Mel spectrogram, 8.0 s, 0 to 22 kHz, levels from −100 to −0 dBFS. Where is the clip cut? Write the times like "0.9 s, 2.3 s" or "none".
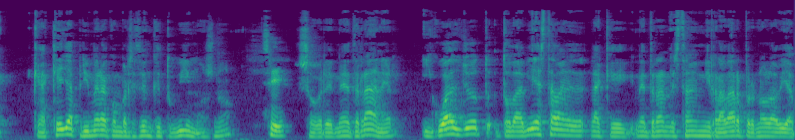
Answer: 4.2 s, 5.9 s

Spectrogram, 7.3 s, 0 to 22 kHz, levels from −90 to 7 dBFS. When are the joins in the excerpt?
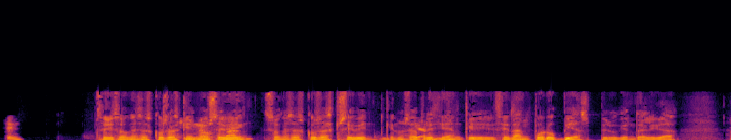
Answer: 3.4 s

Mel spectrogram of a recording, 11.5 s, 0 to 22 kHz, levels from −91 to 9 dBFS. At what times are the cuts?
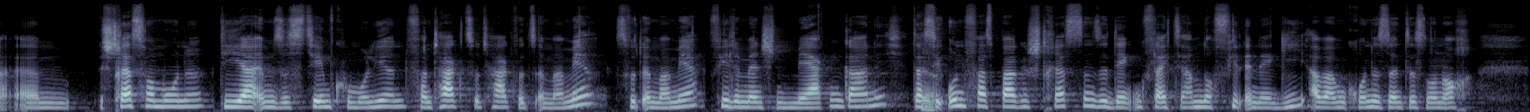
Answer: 1.6 s, 4.5 s, 5.3 s

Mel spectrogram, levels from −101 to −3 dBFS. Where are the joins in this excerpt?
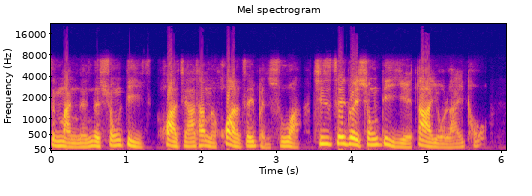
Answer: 3.4 s

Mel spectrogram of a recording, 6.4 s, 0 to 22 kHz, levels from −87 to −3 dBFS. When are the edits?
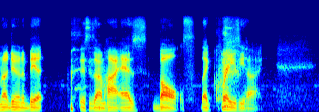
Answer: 3.0 s

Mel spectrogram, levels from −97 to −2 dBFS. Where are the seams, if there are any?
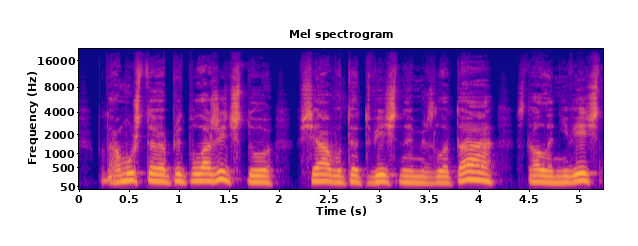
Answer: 2.9 s

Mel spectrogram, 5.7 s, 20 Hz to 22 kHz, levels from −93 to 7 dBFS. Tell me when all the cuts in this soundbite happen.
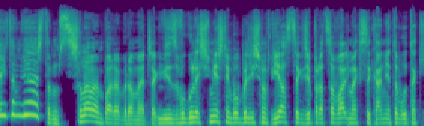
2.1 s, 3.6 s, 4.6 s

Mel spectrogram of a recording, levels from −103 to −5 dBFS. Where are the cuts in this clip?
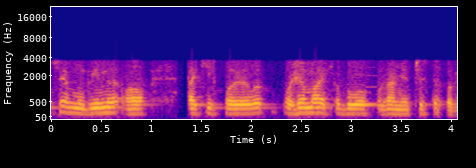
2.8 s

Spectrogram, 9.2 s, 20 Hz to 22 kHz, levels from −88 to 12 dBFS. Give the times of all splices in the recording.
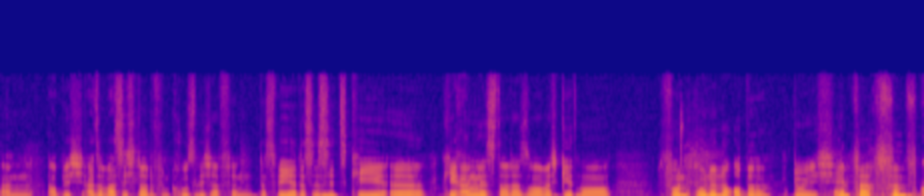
4.3 s, 5.7 s

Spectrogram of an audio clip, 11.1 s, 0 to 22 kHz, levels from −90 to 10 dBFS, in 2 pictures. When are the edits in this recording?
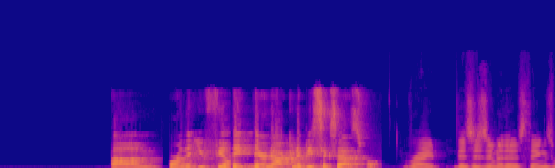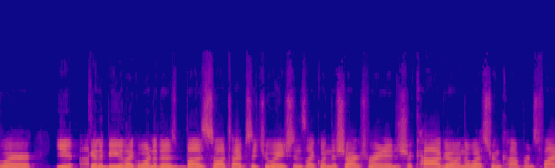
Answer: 2.3 s, 4.5 s, 5.0 s, 6.0 s, 6.4 s

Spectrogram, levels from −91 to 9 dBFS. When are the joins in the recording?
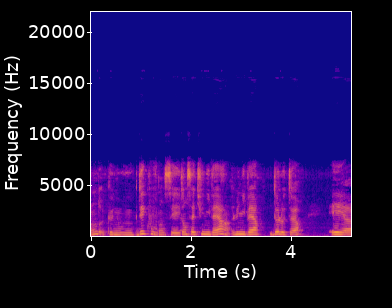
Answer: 0.9 s, 1.8 s, 3.5 s

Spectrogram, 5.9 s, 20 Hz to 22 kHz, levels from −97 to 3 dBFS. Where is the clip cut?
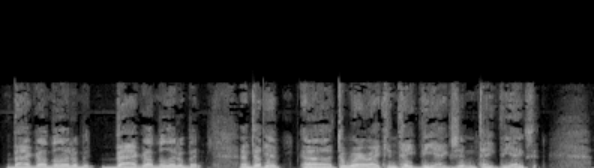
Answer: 2.6 s, 2.9 s

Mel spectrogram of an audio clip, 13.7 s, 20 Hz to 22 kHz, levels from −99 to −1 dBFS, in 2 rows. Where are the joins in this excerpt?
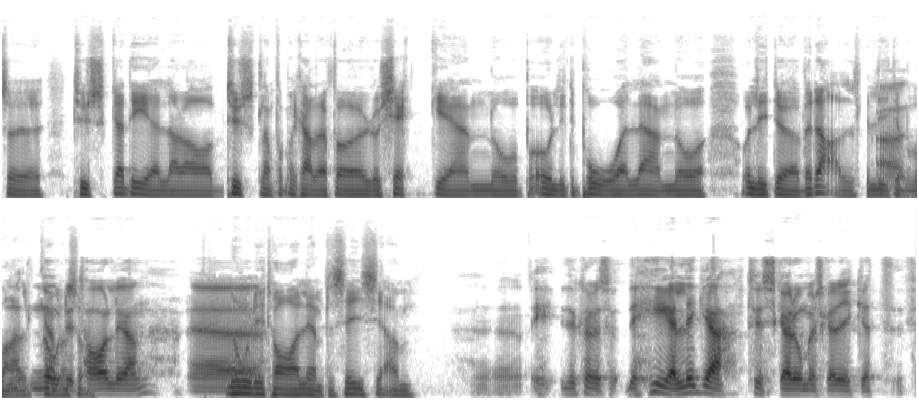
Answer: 1.7 s, 6.5 s

